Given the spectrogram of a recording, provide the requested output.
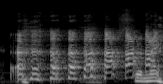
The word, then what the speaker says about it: phenomenon: Phenomenon.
